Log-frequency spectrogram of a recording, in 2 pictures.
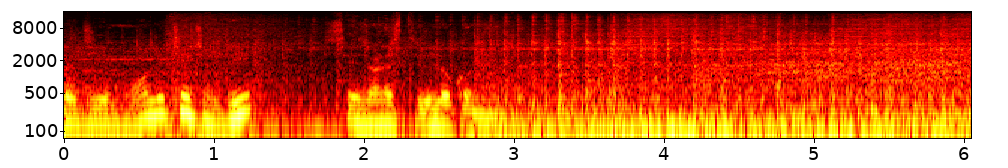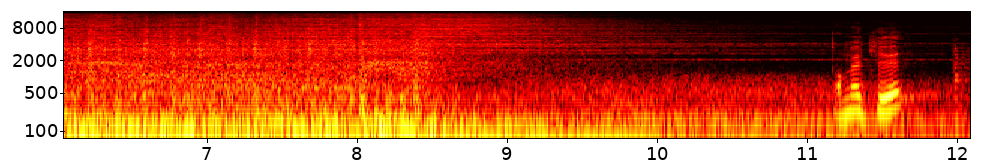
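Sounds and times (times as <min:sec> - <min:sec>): dramatic rumbling drone score: 0:00.0 - 0:12.0.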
